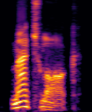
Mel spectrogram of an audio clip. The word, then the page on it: matchlock: British English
